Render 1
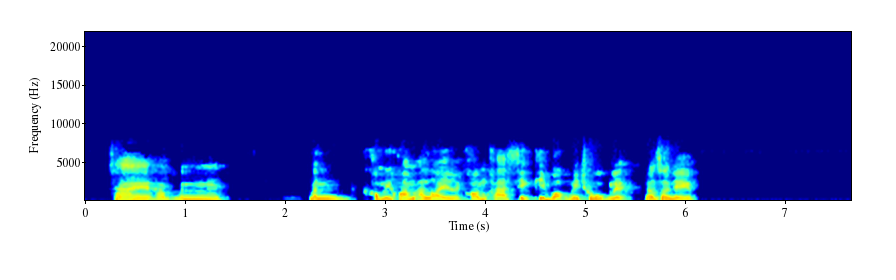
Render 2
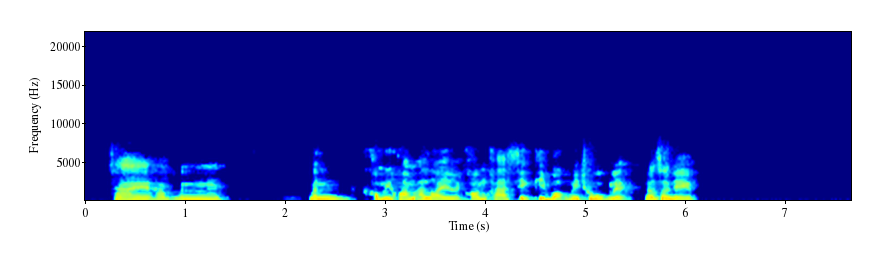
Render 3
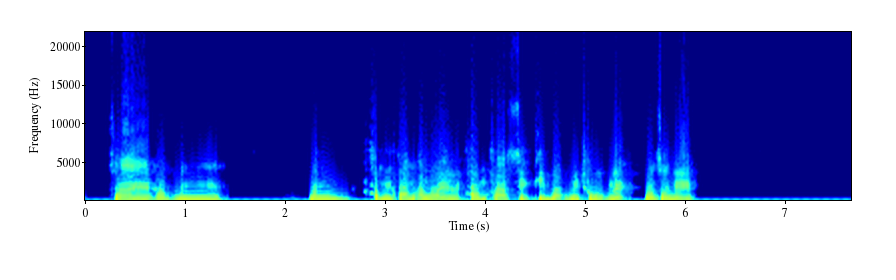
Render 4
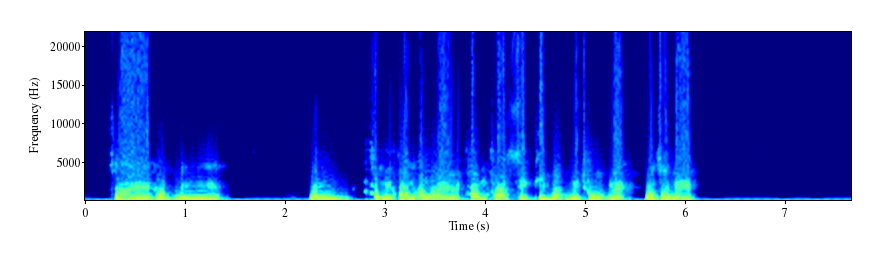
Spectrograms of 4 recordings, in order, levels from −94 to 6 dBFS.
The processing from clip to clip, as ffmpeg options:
ffmpeg -i in.wav -af "lowshelf=frequency=240:gain=5.5,volume=-6.5dB" out.wav
ffmpeg -i in.wav -af "aeval=exprs='max(val(0),0)':channel_layout=same,acompressor=threshold=-37dB:ratio=6,aeval=exprs='val(0)+0.000501*(sin(2*PI*60*n/s)+sin(2*PI*2*60*n/s)/2+sin(2*PI*3*60*n/s)/3+sin(2*PI*4*60*n/s)/4+sin(2*PI*5*60*n/s)/5)':channel_layout=same,volume=5.5dB" out.wav
ffmpeg -i in.wav -filter_complex "[0:a]acrossover=split=280|2200[link_01][link_02][link_03];[link_03]aeval=exprs='(mod(200*val(0)+1,2)-1)/200':channel_layout=same[link_04];[link_01][link_02][link_04]amix=inputs=3:normalize=0,flanger=delay=4.2:depth=8.7:regen=-34:speed=0.28:shape=triangular,volume=4dB" out.wav

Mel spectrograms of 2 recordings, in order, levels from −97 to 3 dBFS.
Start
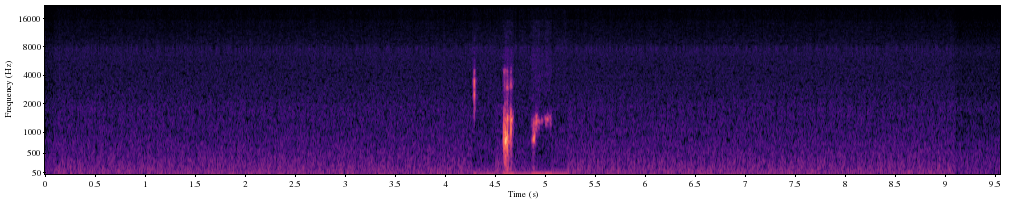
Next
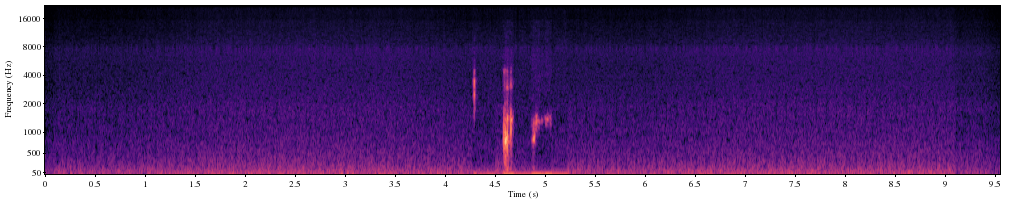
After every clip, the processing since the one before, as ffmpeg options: ffmpeg -i in.wav -af "lowshelf=frequency=150:gain=10,dynaudnorm=framelen=850:gausssize=3:maxgain=5dB" out.wav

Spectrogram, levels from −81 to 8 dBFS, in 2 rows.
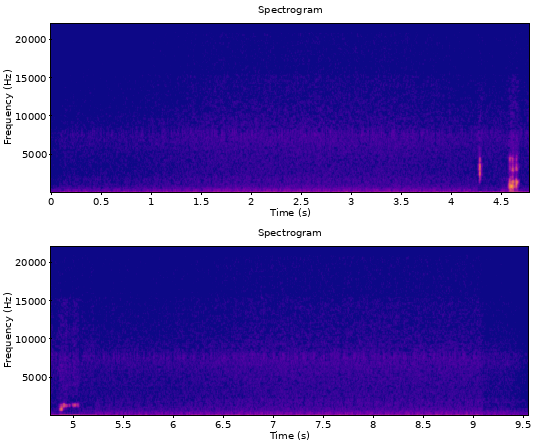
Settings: ffmpeg -i in.wav -af "highshelf=frequency=3800:gain=8.5,volume=-5.5dB" out.wav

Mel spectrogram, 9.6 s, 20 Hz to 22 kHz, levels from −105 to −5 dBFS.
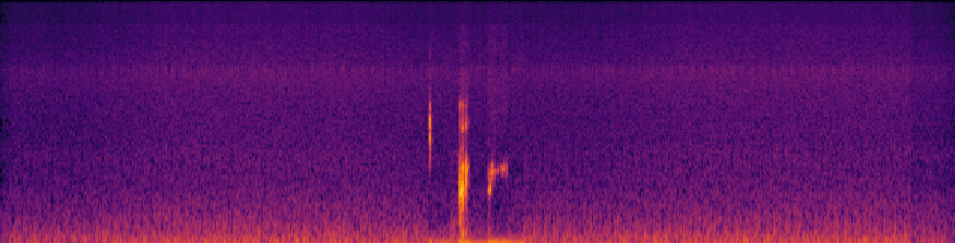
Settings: ffmpeg -i in.wav -af anull out.wav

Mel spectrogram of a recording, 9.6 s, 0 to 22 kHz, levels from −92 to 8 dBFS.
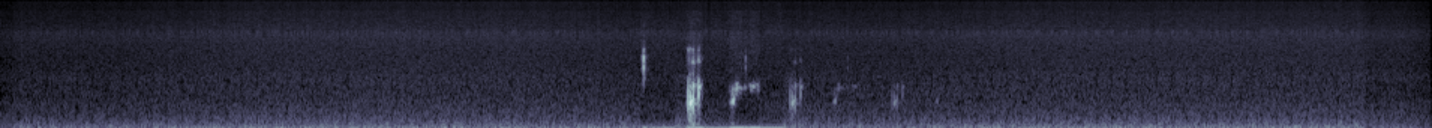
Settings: ffmpeg -i in.wav -filter_complex "[0:a]asplit=2[link_01][link_02];[link_02]adelay=680,lowpass=frequency=2000:poles=1,volume=-21dB,asplit=2[link_03][link_04];[link_04]adelay=680,lowpass=frequency=2000:poles=1,volume=0.28[link_05];[link_01][link_03][link_05]amix=inputs=3:normalize=0,volume=5dB" out.wav

